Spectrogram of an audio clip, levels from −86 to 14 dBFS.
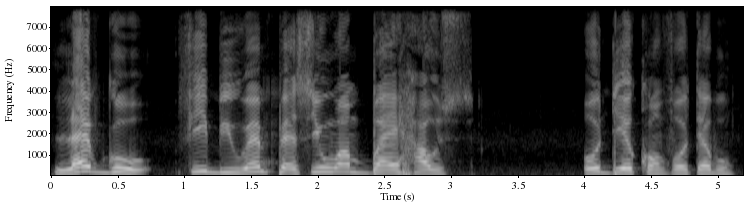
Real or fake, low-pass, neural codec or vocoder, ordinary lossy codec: real; none; none; none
